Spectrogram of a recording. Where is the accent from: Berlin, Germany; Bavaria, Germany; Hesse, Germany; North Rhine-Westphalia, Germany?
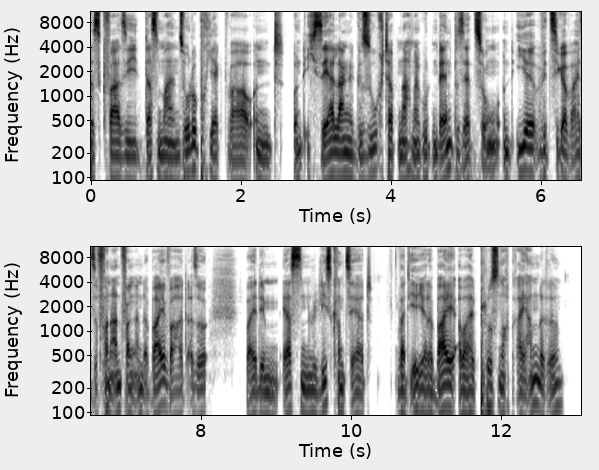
Berlin, Germany; ich bin in Kreuzberg groß geworden und bin hier nie weggekommen. Und Leute, wenn ich sage, ich bin Berliner, sind so, boah, krass, du bist echter Berliner.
